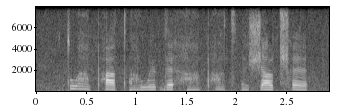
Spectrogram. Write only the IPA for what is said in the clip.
t w a̤ pʰ a tʼ a̤ w ʏ ɡ ɛ h a̤ pʰ a̤ t͡sʼ ɛ̤ ʃ a ʈ͡ʂʰ ɛ

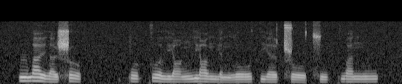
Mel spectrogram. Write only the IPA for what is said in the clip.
ɻ w a˥˩ ɪ̯ l a˩ ɪ̯ ʂ ɤ˥˩ | p ɤ˧˥ k ɤ˥˩ l j ɑ˧˥ ŋ l j ɑ˧ ʊ̯ n̪ j ɛ˩ n l o˧˥ ʊ̯ t̪ j ɛ˧˥ ʈ͡ʂ o˨˩ ʊ̯ t͡s u˧˥ k w a˥ n u˥

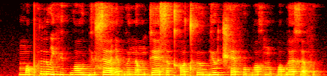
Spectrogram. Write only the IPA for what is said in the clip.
m ɔ pʰ r u i̯ fʲ u p w ɔ u̯ bʲ u s ɜ l ɛ b ɵ n ʌ m k ɛ s ʌ kʰ ɔ tʰ ɵ u̯ bʲ ʌ u̯ t͡ʃʰ ɛ f o b ɔ x m o p ɔ b ɜ x ɜ f

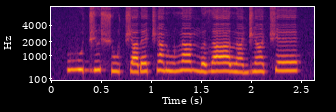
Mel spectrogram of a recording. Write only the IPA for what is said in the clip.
v u˦ d͡ʒ ɨ˦ ʃ u˧ t͡ʃ a˧ ɾ ɛ˦ t͡ʃ ã˦ ɾ u˧ l ã˦ ŋ ə˧ z aː˦ l ã˧ d͡ʒ ã˦ t͡ʃ ɛ˦

